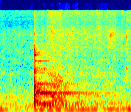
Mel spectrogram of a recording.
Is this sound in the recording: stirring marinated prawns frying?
yes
